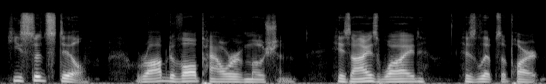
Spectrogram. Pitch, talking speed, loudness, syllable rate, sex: 130 Hz, 165 wpm, -17 LUFS, 4.5 syllables/s, male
